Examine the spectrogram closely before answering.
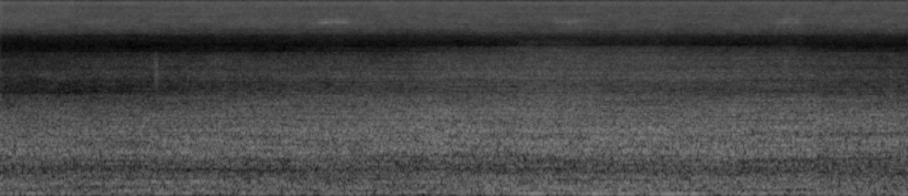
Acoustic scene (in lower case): street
